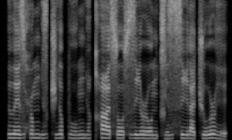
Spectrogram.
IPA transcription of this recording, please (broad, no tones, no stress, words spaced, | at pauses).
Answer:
ðezħuŋi̤zt͡ʃi̤ə̯ po̤ ŋi̤qʰæ sosziɹont͡ɕe̤z siɾæ t͡ʃuɹe̤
